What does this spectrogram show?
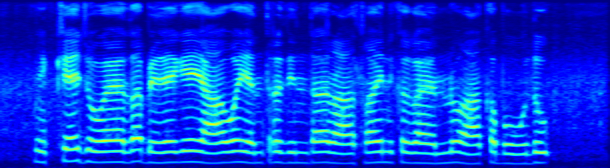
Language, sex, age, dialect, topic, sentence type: Kannada, male, 18-24, Central, agriculture, question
